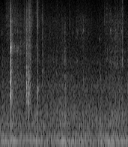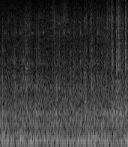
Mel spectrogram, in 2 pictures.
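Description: Two crisp crunches as teeth bite into an apple, about a quarter and half a second in, over the steady low rumble of a moving train carriage.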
